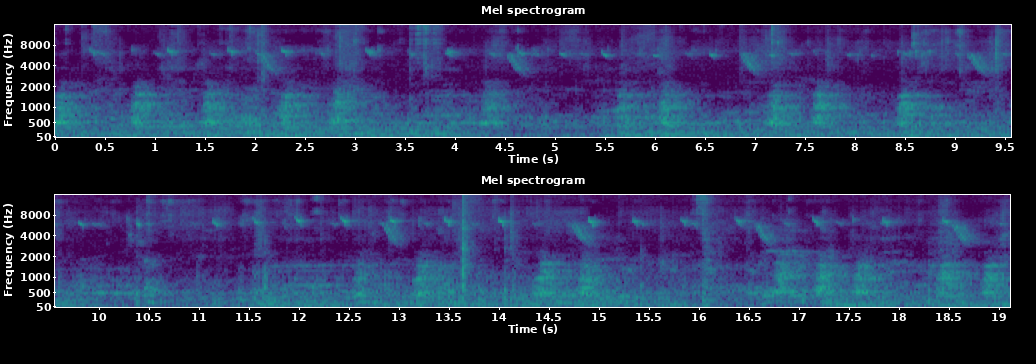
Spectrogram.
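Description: Birds calling in the undergrowth: short, steeply falling high chirps repeated over and over, roughly two a second, with lower intermittent calls underneath.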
